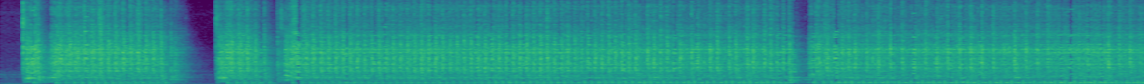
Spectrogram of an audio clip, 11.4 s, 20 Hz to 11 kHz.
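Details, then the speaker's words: Benelli Andretti Z50 two-stroke scooter, 500 miles, stored long after losing spark, started on premix poured in: revs high and rattly, brief stall near two seconds, then runs unevenly, smoking heavily. Pumping oil out. "pre-mix down the throat give her a fire think she'll go i think it's gonna go smoking pretty good out the exhaust"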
